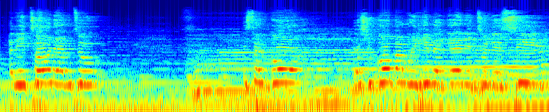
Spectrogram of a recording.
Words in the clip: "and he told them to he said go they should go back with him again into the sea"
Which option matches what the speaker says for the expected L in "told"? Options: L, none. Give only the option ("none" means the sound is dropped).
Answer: L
